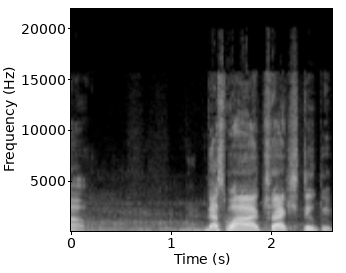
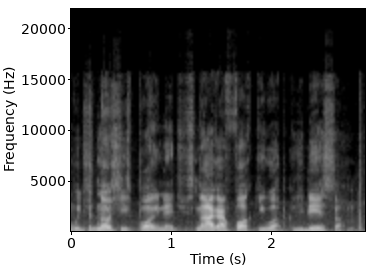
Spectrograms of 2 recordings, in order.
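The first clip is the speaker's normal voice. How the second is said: ordinary talk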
